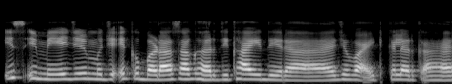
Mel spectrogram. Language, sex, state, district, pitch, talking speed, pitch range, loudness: Hindi, female, Punjab, Kapurthala, 225 Hz, 210 wpm, 215-245 Hz, -16 LUFS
